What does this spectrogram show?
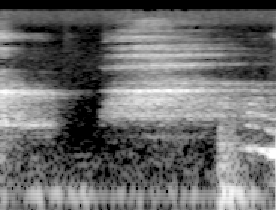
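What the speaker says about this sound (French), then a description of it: "Sentez cette respiration haletante." Heavy, audible panting breaths during a hatha yoga exercise, close and steady with a brief pause partway through, alone without talk.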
